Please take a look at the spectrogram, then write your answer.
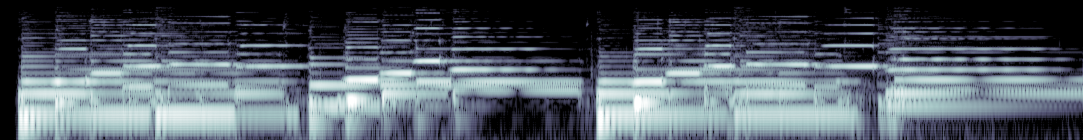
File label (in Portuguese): Natal Para Neto Feminino; Telemensagens; Natal e Ano novo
